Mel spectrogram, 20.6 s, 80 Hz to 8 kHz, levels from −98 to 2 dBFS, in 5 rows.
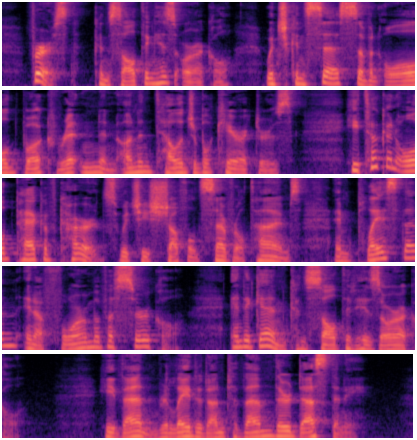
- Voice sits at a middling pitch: No, low, 120 Hz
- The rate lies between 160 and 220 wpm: No, slow, 135 wpm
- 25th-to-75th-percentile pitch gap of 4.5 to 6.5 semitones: Yes, average, 5.2 semitones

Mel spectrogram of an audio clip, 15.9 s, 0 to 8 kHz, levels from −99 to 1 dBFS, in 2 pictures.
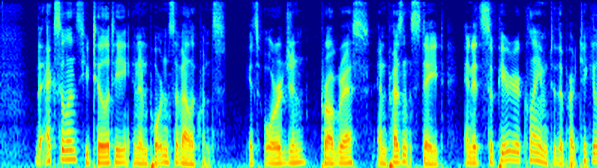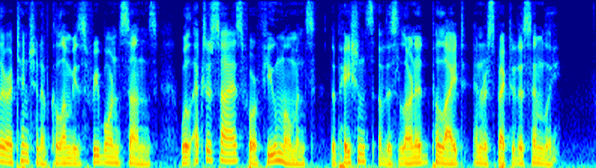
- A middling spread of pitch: Yes, average, 4.5 semitones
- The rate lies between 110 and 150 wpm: No, average, 160 wpm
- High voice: No, low, 100 Hz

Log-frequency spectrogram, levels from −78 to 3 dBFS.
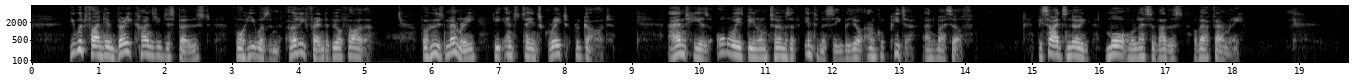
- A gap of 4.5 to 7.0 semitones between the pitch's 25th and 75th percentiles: No, average, 4.0 semitones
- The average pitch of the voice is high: No, low, 135 Hz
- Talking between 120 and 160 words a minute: Yes, average, 145 wpm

